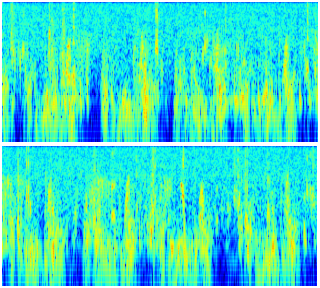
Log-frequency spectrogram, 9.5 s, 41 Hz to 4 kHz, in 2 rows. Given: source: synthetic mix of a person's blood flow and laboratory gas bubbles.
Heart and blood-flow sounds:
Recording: Doppler ultrasound of blood flow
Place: precordium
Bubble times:
0.11-0.34 s: bubbles
0.61-1.34 s: bubbles
1.54-1.70 s: bubbles
1.95-2.05 s: bubbles
2.26-2.43 s: bubbles
2.80-3.68 s: bubbles
3.81-4.15 s: bubbles
4.43-5.20 s: bubbles
5.24-5.30 s: bubbles
5.79-5.90 s: bubbles
5.95-6.53 s: bubbles
6.73-7.36 s: bubbles
7.40-7.65 s: bubbles
7.93-8.17 s: bubbles
8.19-8.51 s: bubbles
8.68-8.87 s: bubbles
9.24-9.48 s: bubbles
From the record:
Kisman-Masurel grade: 332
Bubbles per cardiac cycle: rolling drumbeat, 9 or more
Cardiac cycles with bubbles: 50 to 99%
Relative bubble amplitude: moderate (0.250 to 0.450)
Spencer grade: 3 (all of the cardiac periods contain showers or single bubble signals, but not dominating or overriding the cardiac motion signals)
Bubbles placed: only in the low amplitude regions of the cardiac cycle

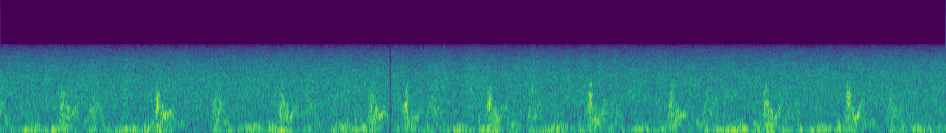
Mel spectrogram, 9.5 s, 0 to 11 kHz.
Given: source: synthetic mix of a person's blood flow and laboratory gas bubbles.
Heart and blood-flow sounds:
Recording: Doppler ultrasound of blood flow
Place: precordium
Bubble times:
3.46-3.59 s: bubbles
From the record:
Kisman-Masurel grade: 121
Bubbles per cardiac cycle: 1 to 2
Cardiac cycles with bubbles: 10 to 50%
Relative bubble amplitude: barely perceptible (0.100 to 0.250)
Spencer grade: 2 (many but less than half of the cardiac periods contain bubble signals, singularly or in groups)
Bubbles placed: only in the low amplitude regions of the cardiac cycle

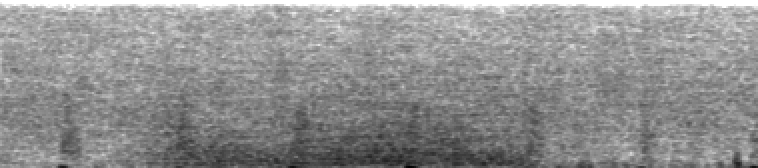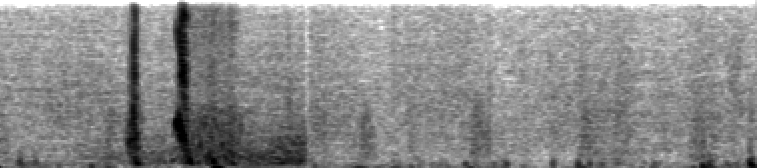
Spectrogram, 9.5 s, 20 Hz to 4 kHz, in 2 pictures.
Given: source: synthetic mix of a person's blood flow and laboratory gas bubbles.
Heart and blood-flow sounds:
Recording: Doppler ultrasound of blood flow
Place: subclavian vein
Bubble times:
5.50-5.64 s: bubbles
5.81-6.25 s: bubbles
From the record:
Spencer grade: 1 (occasional bubble signal discernible with the cardiac motion signal, with majority of cardiac periods free of bubbles)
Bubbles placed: anywhere in the cardiac cycle

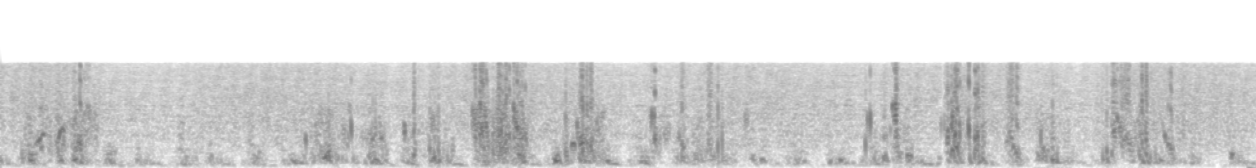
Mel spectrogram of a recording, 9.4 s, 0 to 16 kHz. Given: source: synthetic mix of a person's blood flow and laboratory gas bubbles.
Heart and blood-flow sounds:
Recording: Doppler ultrasound of blood flow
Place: precordium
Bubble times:
0.12-0.74 s: bubbles
2.25-2.94 s: bubbles
3.01-3.42 s: bubbles
3.51-4.03 s: bubbles
4.21-4.59 s: bubbles
4.85-5.04 s: bubbles
5.07-5.55 s: bubbles
5.57-5.63 s: bubbles
6.46-6.89 s: bubbles
7.02-7.44 s: bubbles
7.53-8.05 s: bubbles
8.23-8.89 s: bubbles
From the record:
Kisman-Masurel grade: 332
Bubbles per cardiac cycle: rolling drumbeat, 9 or more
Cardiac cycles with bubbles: 50 to 99%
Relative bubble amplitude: moderate (0.250 to 0.450)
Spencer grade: 3 (all of the cardiac periods contain showers or single bubble signals, but not dominating or overriding the cardiac motion signals)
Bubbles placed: anywhere in the cardiac cycle

